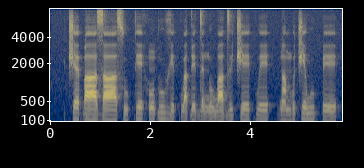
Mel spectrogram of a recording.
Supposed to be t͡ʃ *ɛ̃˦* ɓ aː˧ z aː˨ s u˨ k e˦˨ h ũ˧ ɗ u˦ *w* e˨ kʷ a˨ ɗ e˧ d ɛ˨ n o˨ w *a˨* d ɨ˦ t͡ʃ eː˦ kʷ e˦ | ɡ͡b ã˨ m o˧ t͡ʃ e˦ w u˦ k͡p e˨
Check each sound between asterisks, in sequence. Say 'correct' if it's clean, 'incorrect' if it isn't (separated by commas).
incorrect, incorrect, correct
